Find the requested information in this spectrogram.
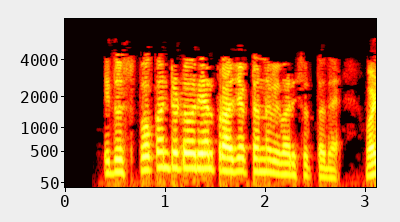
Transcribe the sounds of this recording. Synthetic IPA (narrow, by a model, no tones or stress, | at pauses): id̪uspoːkɐɳʈuʈoːɾijɐlpɾaːd͡ʒek̚ʈɐnːuʋiʋɐɾisut̪ːɐd̪e̞ | ʋɐɭ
